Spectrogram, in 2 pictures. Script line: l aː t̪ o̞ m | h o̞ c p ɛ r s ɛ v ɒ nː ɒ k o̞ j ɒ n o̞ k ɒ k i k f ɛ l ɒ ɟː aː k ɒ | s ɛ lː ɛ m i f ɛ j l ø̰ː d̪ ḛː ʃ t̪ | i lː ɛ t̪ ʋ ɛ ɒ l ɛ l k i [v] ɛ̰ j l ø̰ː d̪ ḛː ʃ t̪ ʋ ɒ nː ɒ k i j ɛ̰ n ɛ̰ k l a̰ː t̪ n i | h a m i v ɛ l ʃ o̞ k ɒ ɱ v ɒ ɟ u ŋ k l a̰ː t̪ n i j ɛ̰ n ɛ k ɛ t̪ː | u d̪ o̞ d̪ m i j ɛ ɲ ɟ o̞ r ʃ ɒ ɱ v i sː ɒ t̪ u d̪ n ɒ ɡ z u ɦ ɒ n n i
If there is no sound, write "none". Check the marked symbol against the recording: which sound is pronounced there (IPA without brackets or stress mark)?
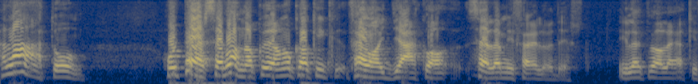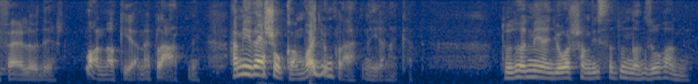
f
